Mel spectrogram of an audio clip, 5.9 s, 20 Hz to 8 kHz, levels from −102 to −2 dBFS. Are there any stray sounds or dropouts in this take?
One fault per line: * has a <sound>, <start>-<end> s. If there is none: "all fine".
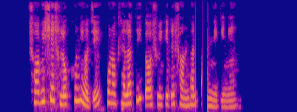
* has a dropout, 4.0-4.1 s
